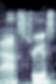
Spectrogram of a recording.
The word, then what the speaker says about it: Astraeus: In fact, that's how most people are pronouncing it. I call it Astraeus, but both are correct.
